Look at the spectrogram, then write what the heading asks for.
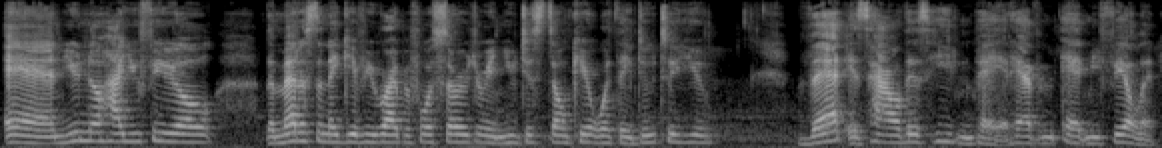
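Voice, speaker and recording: A woman chats slowly through a product review at home, her voice hoarse and crackling from a recent illness. She speaks in a low register, warm-hearted and devout in her greetings. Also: steady tone. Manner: affectionate, chatty, pious greetings.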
